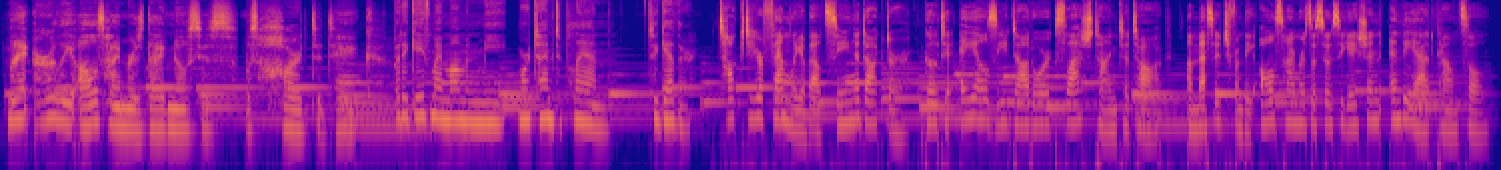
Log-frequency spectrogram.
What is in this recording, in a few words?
English Radio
